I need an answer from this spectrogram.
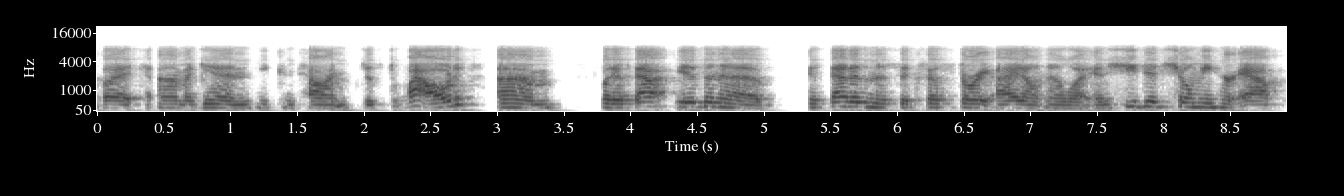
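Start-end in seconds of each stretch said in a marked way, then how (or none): none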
